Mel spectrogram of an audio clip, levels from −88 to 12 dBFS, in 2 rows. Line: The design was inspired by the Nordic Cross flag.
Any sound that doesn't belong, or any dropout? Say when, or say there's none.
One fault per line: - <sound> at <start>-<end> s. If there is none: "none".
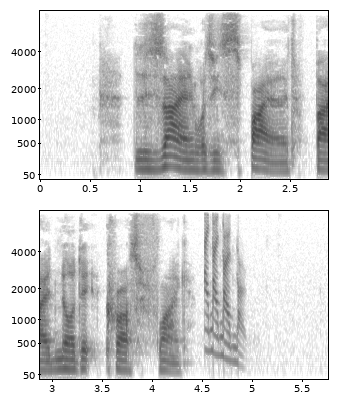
- chirp at 4.5-5.0 s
